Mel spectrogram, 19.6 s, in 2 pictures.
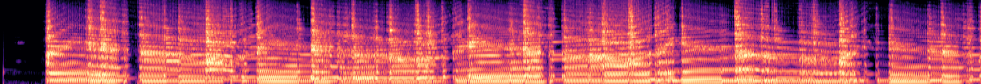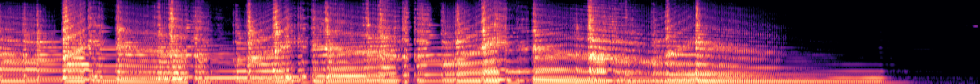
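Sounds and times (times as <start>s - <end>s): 
guitar riff in G: 0.4s - 18.9s.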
